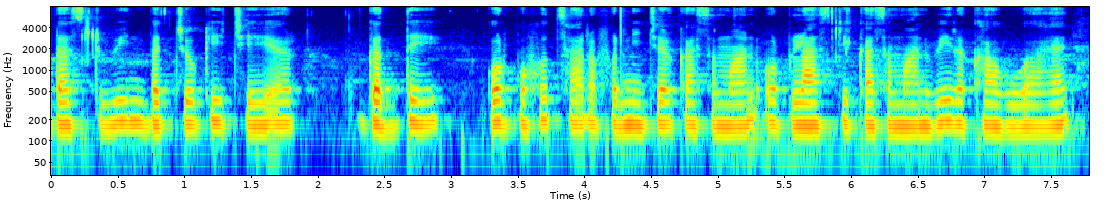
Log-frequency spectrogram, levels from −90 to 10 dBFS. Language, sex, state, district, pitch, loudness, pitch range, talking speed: Hindi, female, Uttar Pradesh, Lalitpur, 175 Hz, -23 LUFS, 170-180 Hz, 145 wpm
